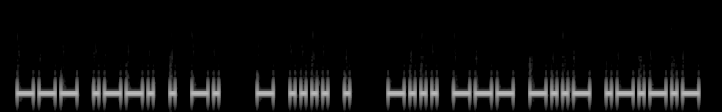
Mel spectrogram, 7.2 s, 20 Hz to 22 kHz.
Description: Morse code, heard as a keyed tone, about 22 wpm, 700 Hz. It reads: OPEN THE BOX.
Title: Sentences from Top 1000 Words - Review Part 4 - 22wpm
